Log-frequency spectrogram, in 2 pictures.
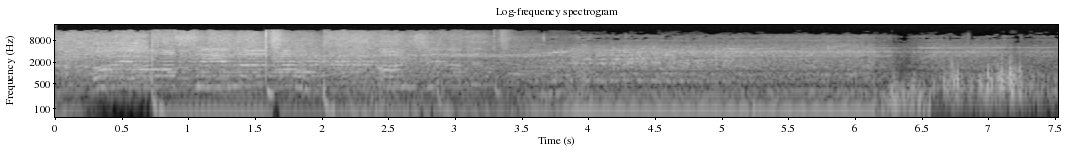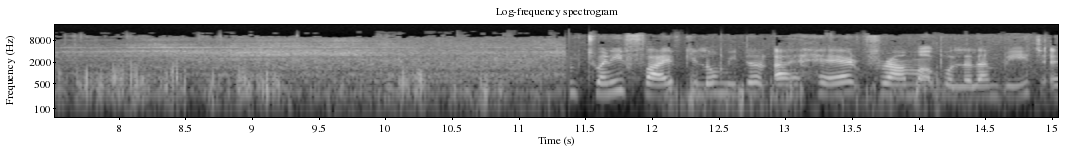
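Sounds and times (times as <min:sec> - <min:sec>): boat engine drone: 0:00.0 - 0:11.5
deep low hum: 0:00.8 - 0:11.4.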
